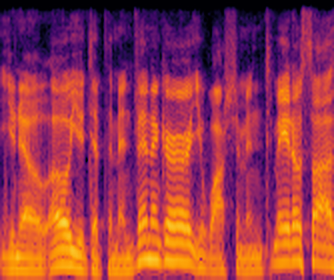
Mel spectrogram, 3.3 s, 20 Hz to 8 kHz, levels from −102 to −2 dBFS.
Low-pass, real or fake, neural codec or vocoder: 7.2 kHz; fake; vocoder, 44.1 kHz, 128 mel bands every 512 samples, BigVGAN v2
